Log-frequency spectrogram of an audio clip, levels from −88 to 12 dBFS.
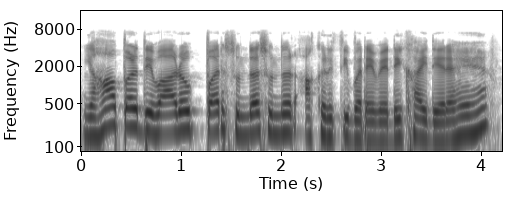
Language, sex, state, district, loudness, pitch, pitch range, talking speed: Hindi, male, Jharkhand, Ranchi, -13 LUFS, 165 Hz, 145-180 Hz, 185 wpm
